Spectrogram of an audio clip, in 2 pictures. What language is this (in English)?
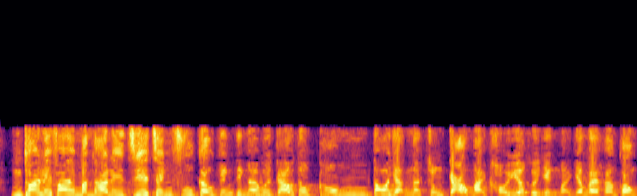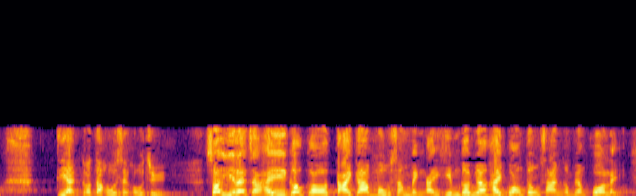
Cantonese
